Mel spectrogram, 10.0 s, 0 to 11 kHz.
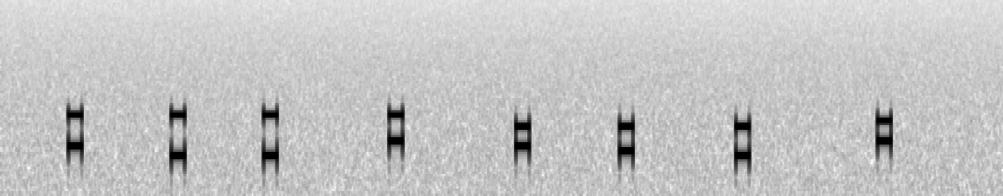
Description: DTMF, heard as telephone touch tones, dialled by hand, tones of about 140 ms. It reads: 9 3 3 # 7 4 1 0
